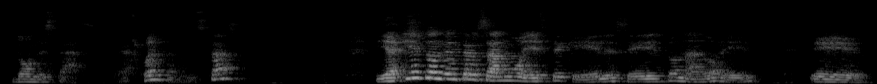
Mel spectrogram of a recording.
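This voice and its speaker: A man preaches in a fairly high voice, posing rhetorical questions with emphatic rises that fall back to quiet asides. His voice carries a heavy echo, as if filling a bare hall. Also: distant mic. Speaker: preacher giving a spiritual talk. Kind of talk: sermon. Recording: very echoey room.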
